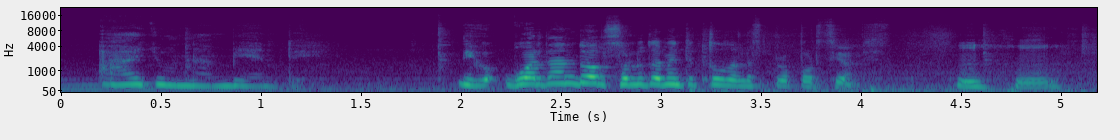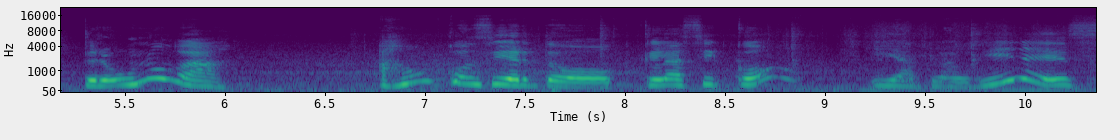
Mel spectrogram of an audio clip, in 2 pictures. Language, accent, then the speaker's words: Spanish; Chiapas, Mexico; Yo vengo de Chiapas. Chiapas es frontera sur.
